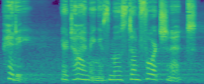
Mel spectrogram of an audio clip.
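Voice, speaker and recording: A woman's voice: medium pitch, unhurried, vocal fry, a little mellow, a little hiss or hum. An actress playing a proud, refined immortal woman in a game, speaking in formal, archaic phrases and referring to herself as "one". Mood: pleased, formal. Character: proud, refined immortal adeptus woman, haughty yet fussy. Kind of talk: scripted game dialogue. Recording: long reverb, music behind.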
